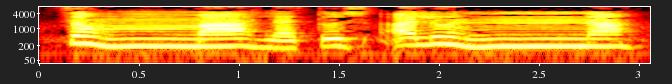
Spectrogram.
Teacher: सुम्मा मीम पर गुन्ना करेंगे, नून पर गुन्ना करेंगे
